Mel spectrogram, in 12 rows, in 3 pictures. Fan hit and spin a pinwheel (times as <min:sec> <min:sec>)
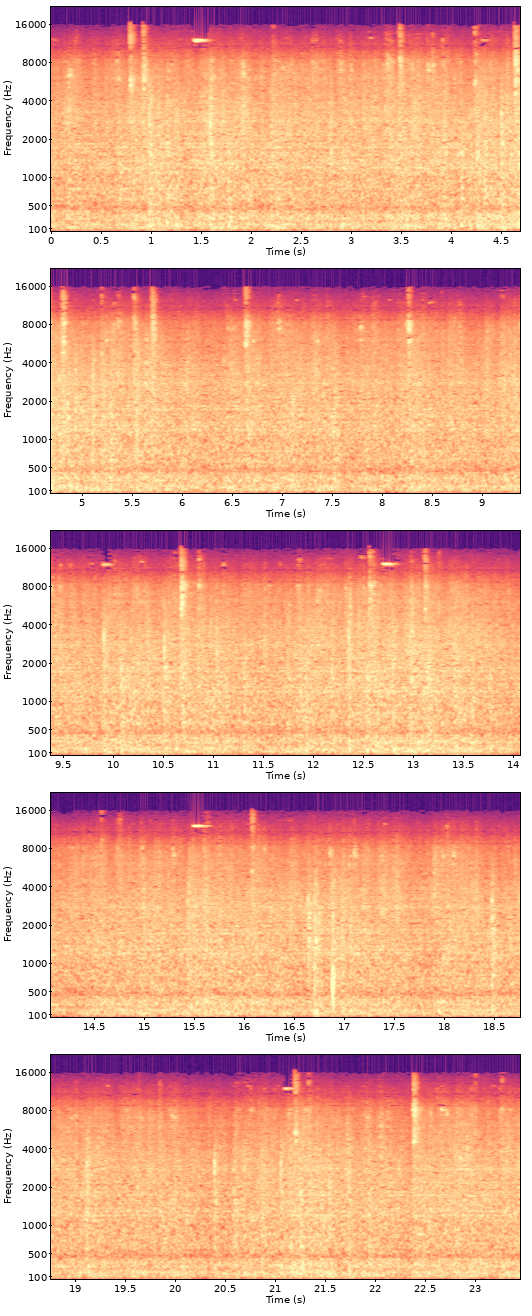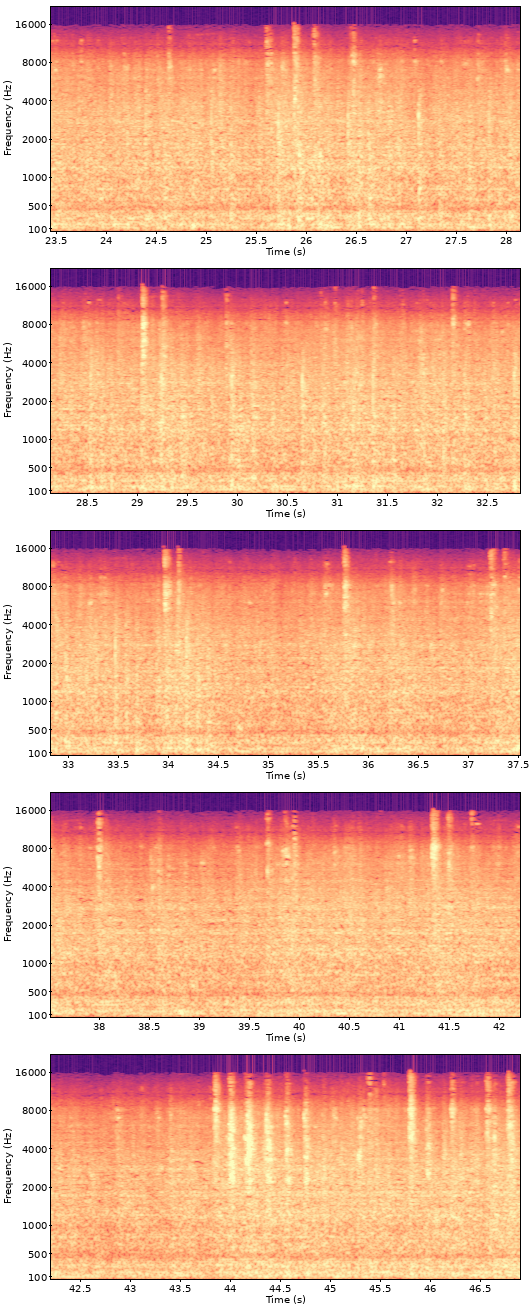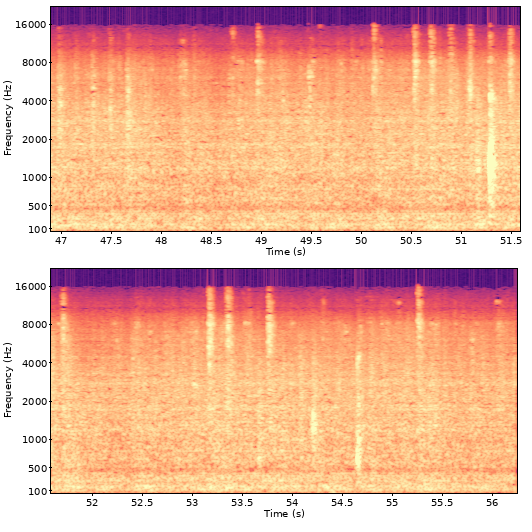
0:00.0 0:14.0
